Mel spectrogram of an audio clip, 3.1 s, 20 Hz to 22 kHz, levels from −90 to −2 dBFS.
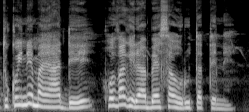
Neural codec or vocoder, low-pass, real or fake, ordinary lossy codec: vocoder, 44.1 kHz, 128 mel bands every 256 samples, BigVGAN v2; none; fake; none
